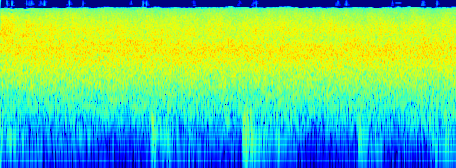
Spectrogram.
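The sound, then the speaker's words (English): Sustained audience applause welcoming Professor Tom Devine before his lecture in Glasgow, a dense, steady wash of many hands clapping at an even loudness throughout, with no voices heard over it. “almost everyone has now arrived, so what we have is a thunderous round of applause and welcome, and then it's over to Professor Tom Devine for the lecture”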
